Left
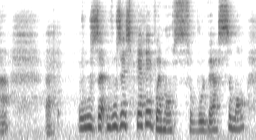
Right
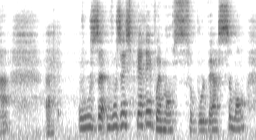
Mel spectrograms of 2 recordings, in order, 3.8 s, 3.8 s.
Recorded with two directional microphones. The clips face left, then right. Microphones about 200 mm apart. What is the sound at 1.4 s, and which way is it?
Speech, 35° left (ahead or behind).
